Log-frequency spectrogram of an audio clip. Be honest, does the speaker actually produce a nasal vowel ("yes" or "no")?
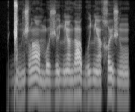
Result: yes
